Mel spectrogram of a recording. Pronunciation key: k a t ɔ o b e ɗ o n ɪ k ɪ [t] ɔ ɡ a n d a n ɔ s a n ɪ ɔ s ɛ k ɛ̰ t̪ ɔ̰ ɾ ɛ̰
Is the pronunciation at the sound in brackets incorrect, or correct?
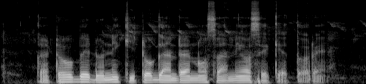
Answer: correct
